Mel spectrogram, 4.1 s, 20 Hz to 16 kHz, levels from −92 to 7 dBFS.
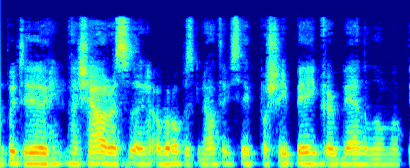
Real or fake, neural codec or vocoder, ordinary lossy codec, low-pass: fake; codec, 24 kHz, 0.9 kbps, WavTokenizer, medium speech release version 2; AAC, 48 kbps; 10.8 kHz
